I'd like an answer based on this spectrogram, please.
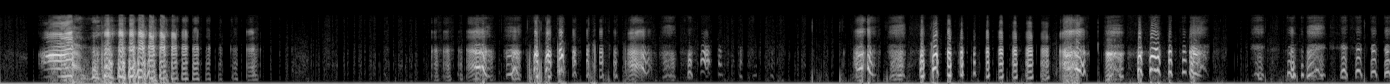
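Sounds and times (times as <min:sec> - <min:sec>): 
person laughing: 0:00.4 - 0:02.6, 0:04.3 - 0:07.5, 0:08.6 - 0:13.8.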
